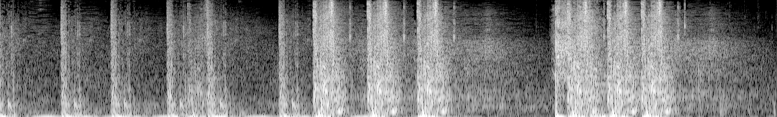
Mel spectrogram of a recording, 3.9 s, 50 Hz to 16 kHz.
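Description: Loud M4 rifle fire in the video game Arma III, several rapid bursts of close automatic shots separated by short gaps.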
